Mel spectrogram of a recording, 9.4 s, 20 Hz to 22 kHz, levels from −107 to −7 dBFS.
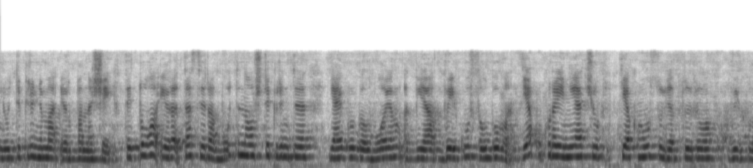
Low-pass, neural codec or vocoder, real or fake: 7.2 kHz; codec, 16 kHz, 4.8 kbps, FACodec; fake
